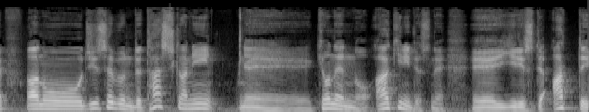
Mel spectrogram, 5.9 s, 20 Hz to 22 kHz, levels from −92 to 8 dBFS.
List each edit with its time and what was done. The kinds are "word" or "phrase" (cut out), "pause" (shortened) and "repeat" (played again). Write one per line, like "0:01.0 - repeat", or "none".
0:02.3 - pause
